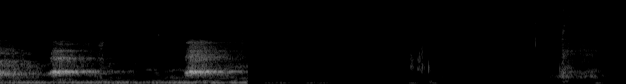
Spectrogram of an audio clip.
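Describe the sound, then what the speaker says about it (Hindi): Dogs barking twice nearby, with a couple of short loud barks in the first seconds, then near silence and a few faint distant yips. "देखिए इसमें कुत्ते भी भौंक रहे हैं"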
